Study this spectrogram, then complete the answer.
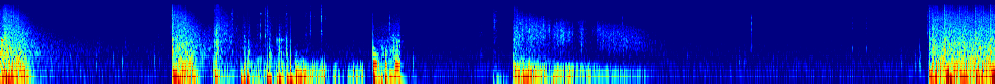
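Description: Gunfire from the video game CS:GO comes in loud, dense bursts of rapid shots with sharp breaks between them, then a long quieter stretch before another heavy burst at the end.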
